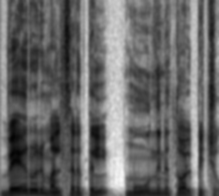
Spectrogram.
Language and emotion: Malayalam, neutral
